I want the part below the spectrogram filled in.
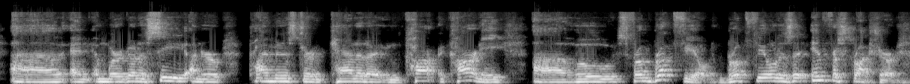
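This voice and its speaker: At a moderate pace, a man with a somewhat breathy, medium-pitched voice uses lively intonation and very even loudness, with audible room echo. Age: 70s. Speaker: investment fund executive. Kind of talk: interview. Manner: hesitant with many fillers.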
